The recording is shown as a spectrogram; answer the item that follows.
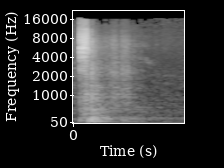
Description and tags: Sounds made by throwing to magnets together onto drums and in the air. Magnets thrown onto a tom tom, conga, djembe, bongos, and in to the air against themselves.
